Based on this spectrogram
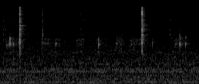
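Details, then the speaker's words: Vintage Lejeune women's bicycle rear freewheel, spun by hand during restoration: sparse dry clicks with faint gritty rasp, sand inside; to be soaked in diesel, blown out and regreased. "Donc je vais l'enlever, ce pignon, voilà, et je vais le faire tremper parce que, alors on entend bien le cliquer,"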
